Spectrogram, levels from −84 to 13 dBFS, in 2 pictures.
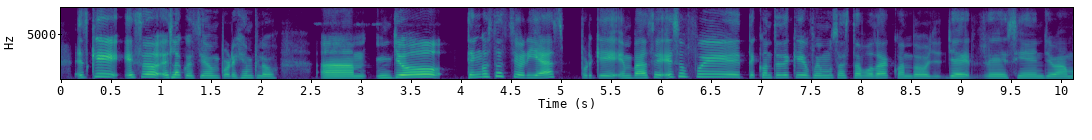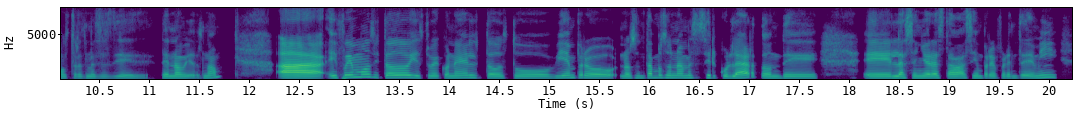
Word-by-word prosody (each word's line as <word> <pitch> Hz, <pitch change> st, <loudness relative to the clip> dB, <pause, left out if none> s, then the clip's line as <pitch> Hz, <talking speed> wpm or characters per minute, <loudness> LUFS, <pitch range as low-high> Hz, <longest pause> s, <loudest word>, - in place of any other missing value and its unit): Es -, -, -3 dB
que, 330 Hz, -2 st, +6 dB
eso 280 Hz, +3 st, +3 dB
es 250 Hz, -, +3 dB
la 260 Hz, 0 st, +3 dB
cuestión, 215 Hz, -1 st, -4 dB
por 190 Hz, -2 st, -3 dB
ejemplo, 195 Hz, -3 st, -5 dB, 0.4 s
am, 195 Hz, -1 st, +4 dB, 0.3 s
yo 275 Hz, +2 st, +6 dB, 0.2 s
tengo 270 Hz, +4 st, -1 dB
estas 360 Hz, +2 st, -3 dB
teorías 255 Hz, -1 st, +2 dB
porque, 220 Hz, -2 st, -2 dB
en 210 Hz, +1 st, -4 dB
base 230 Hz, +4 st, +2 dB
Eso 330 Hz, +5 st, -2 dB
fue 295 Hz, -3 st, 0 dB
te -, -, -4 dB
conté 245 Hz, 0 st, -5 dB
de 250 Hz, 0 st, -3 dB
que 250 Hz, -1 st, -2 dB
fuimos 225 Hz, 0 st, -7 dB
a -, -, -3 dB
esta 225 Hz, -1 st, -4 dB
boda 210 Hz, +2 st, -1 dB
cuando 190 Hz, -4 st, -4 dB
ya 195 Hz, +1 st, -3 dB
recién 190 Hz, +1 st, -5 dB
llevábamos 180 Hz, -1 st, -4 dB
tres 185 Hz, 0 st, -12 dB
meses 185 Hz, 0 st, -11 dB
de 95 Hz, -, -10 dB
de 190 Hz, -, -4 dB
novios, 195 Hz, 0 st, -4 dB
¿no?, 220 Hz, +7 st, -5 dB, 0.6 s
ah, 200 Hz, -2 st, +10 dB
y 215 Hz, -, -3 dB
fuimos, 275 Hz, +4 st, -1 dB
y 255 Hz, -, -13 dB
todo, 240 Hz, +1 st, 0 dB
y 235 Hz, -, -3 dB
estuve 205 Hz, -1 st, -7 dB
con 200 Hz, -, -5 dB
él, 230 Hz, 0 st, -4 dB
todo 200 Hz, -2 st, -3 dB
estuvo 190 Hz, -2 st, -6 dB
bien, 220 Hz, +5 st, -5 dB
pero 195 Hz, -5 st, -2 dB
nos 195 Hz, +1 st, -4 dB
sentamos 220 Hz, +3 st, -5 dB
en 230 Hz, -, -4 dB
una 220 Hz, -1 st, -2 dB
mesa 220 Hz, 0 st, -8 dB
circular 200 Hz, -1 st, 0 dB
donde, 180 Hz, -2 st, -4 dB, 0.4 s
eh, 195 Hz, -1 st, +1 dB
la 185 Hz, 0 st, +1 dB
señora 195 Hz, +1 st, -1 dB
estaba 200 Hz, -2 st, -1 dB
siempre 200 Hz, 0 st, -6 dB
enfrente 195 Hz, -1 st, -9 dB
de -, -, -3 dB
mí, 250 Hz, +5 st, -6 dB
210 Hz, 190 wpm, -23 LUFS, 190-245 Hz, 0.6 s, ah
